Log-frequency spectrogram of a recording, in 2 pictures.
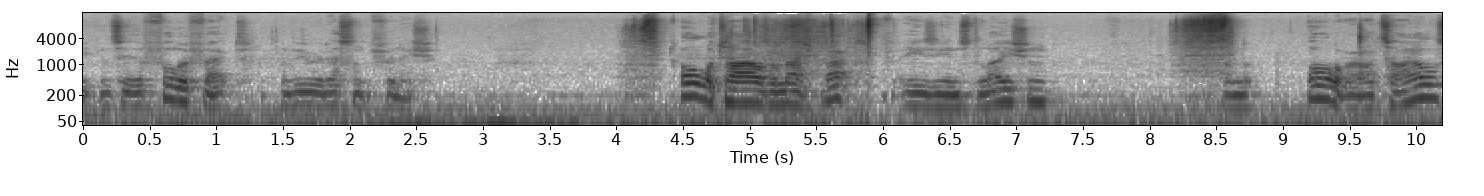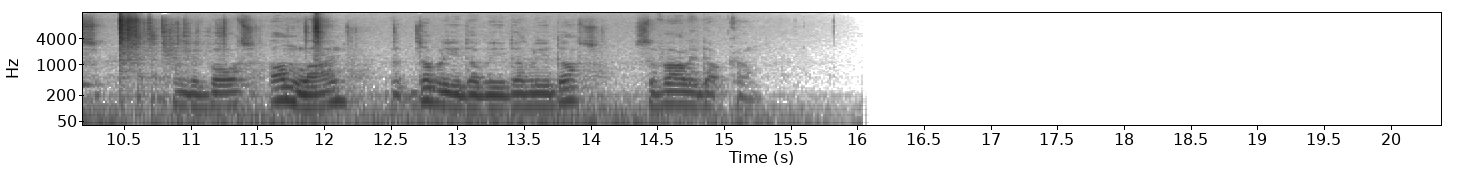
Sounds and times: Speech: 0:00.0 - 0:02.7, 0:04.4 - 0:07.3, 0:08.6 - 0:15.3.

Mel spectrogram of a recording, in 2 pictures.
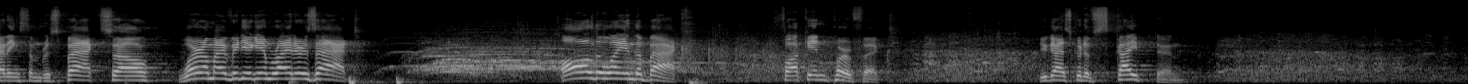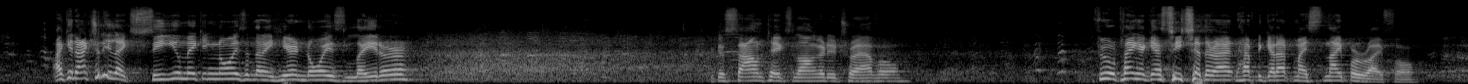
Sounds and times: Speech: 0:00.0 - 0:03.6, 0:05.6 - 0:07.0, 0:07.8 - 0:09.0, 0:10.4 - 0:11.9, 0:15.2 - 0:18.9, 0:21.8 - 0:23.8, 0:25.6 - 0:28.9.

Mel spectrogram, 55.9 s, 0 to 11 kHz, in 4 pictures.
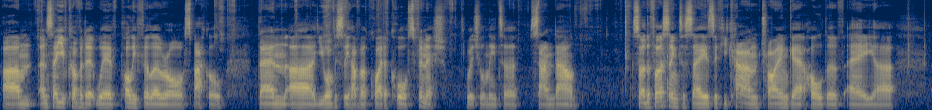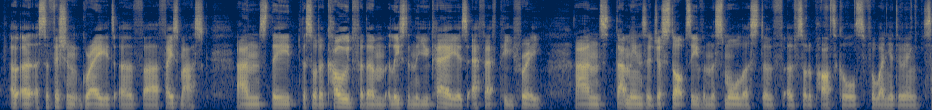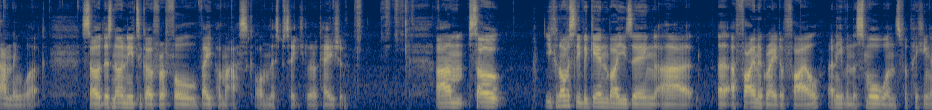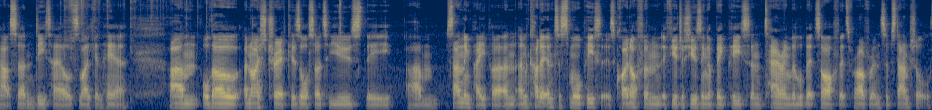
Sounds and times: Speech: 0:00.0 - 0:08.7, 0:09.4 - 0:13.4, 0:14.1 - 0:33.2, 0:34.5 - 0:35.5, 0:36.1 - 0:43.9, 0:44.5 - 0:55.9.

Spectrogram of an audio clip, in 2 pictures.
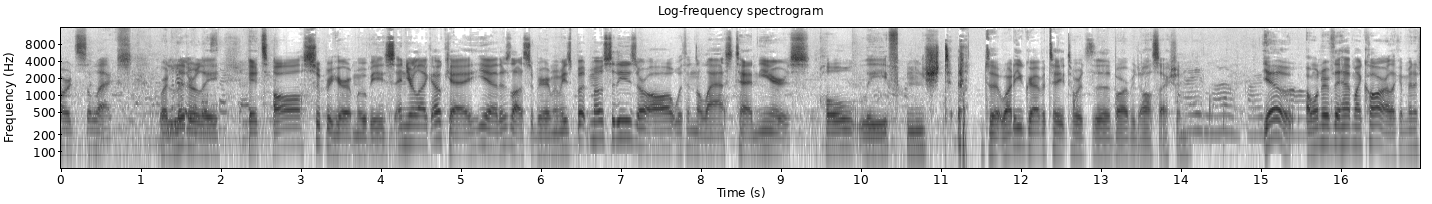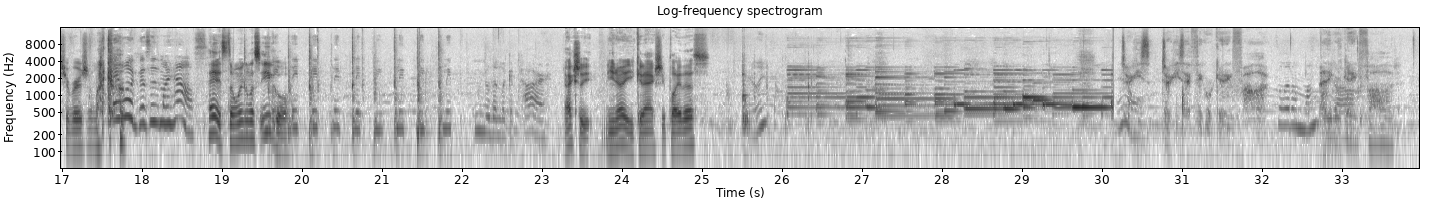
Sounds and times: Inside, public space: 0:00.0 - 0:33.9
Music: 0:26.0 - 0:30.3.

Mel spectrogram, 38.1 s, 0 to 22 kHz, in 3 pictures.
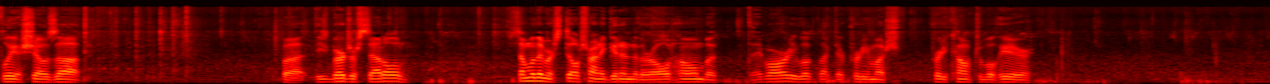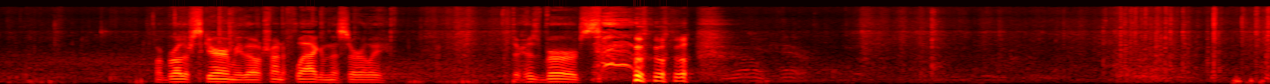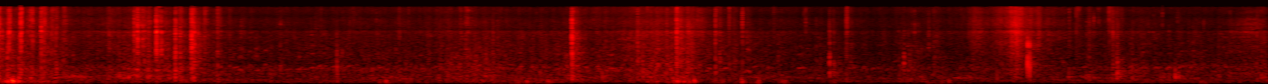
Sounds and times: Speech: 0:00.0 - 0:00.8, 0:02.8 - 0:04.1, 0:05.2 - 0:10.3, 0:14.2 - 0:16.6, 0:17.8 - 0:18.7, 0:20.0 - 0:20.8
Outside, rural or natural: 0:00.0 - 0:38.0.

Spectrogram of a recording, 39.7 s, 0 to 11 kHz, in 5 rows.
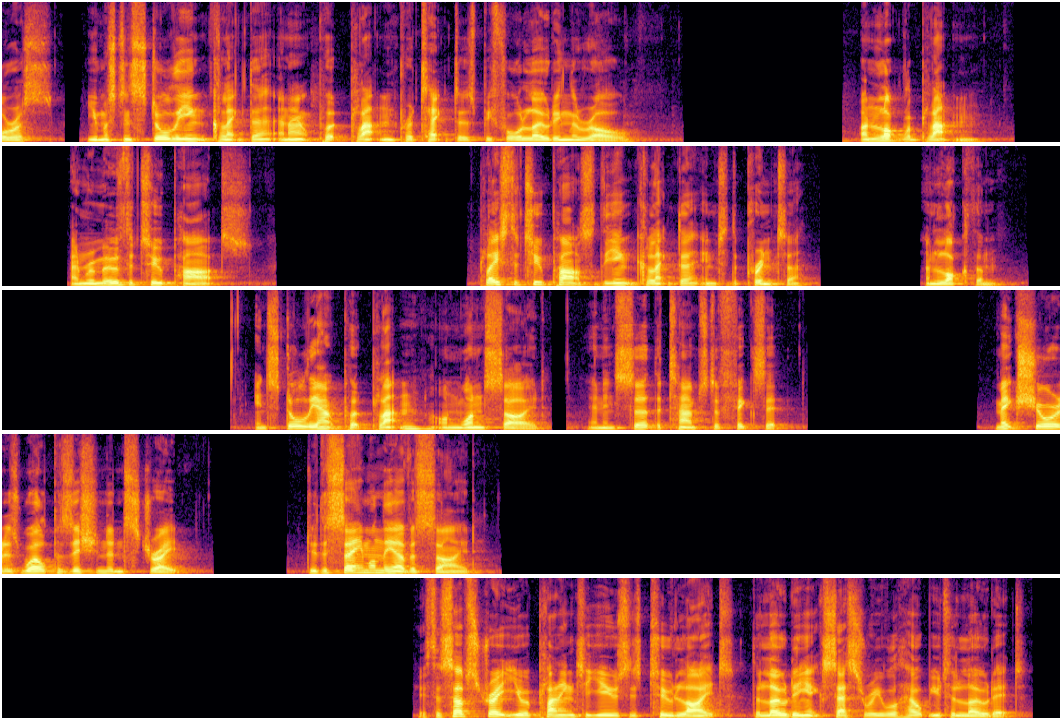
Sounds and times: Speech: 0:00.0 - 0:04.8, 0:06.4 - 0:07.4, 0:08.5 - 0:09.9, 0:11.6 - 0:14.1, 0:14.9 - 0:15.5, 0:17.7 - 0:21.8, 0:23.4 - 0:25.3, 0:26.1 - 0:27.5, 0:34.9 - 0:39.5.

